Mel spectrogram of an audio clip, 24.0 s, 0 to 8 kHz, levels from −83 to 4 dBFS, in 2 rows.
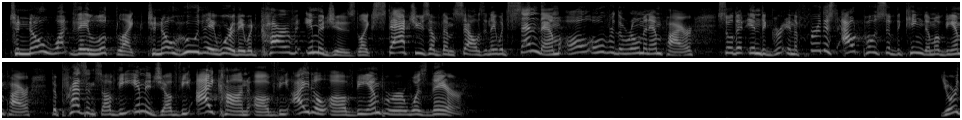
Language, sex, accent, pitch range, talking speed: English, male, American, 220-320 Hz, 150 wpm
